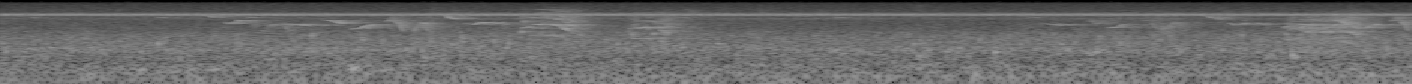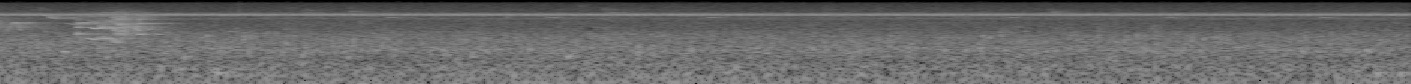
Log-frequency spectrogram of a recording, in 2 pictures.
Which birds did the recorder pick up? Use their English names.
Rufous-breasted Wren, White-fronted Parrot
